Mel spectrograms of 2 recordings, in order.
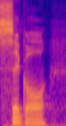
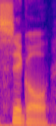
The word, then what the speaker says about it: Sigil: as I understand it the guy that made the setting did not know how to properly pronounce that word and so he very boldly said it was sigle uh and that has sort of become the um I guess sort of the uh the pronunciation of it though technically you're really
